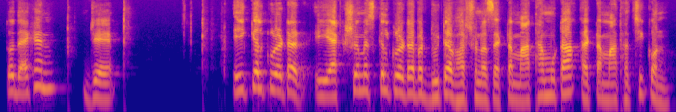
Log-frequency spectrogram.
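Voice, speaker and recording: A man's voice: sits high, brisk, no room sound, studio quality. A young man from Bangladesh, teaching a live online class in a casual, joking way, often repeating himself and coaxing students to answer.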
